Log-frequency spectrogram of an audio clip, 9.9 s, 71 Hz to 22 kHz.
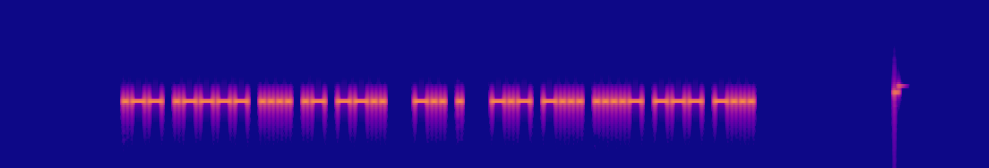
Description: Morse code, heard as a keyed tone, about 28 wpm, 700 Hz. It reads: W1HAZ DE KB4OB
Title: USA Callsign DE Callsign - 5 Characters - 28wpm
